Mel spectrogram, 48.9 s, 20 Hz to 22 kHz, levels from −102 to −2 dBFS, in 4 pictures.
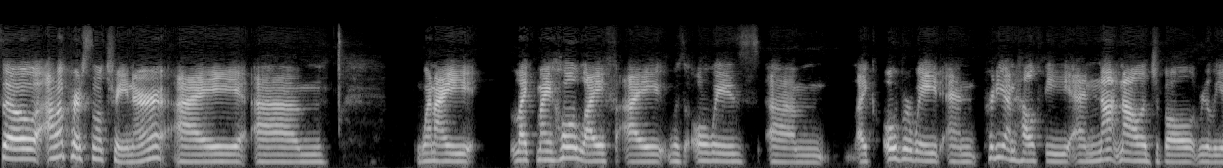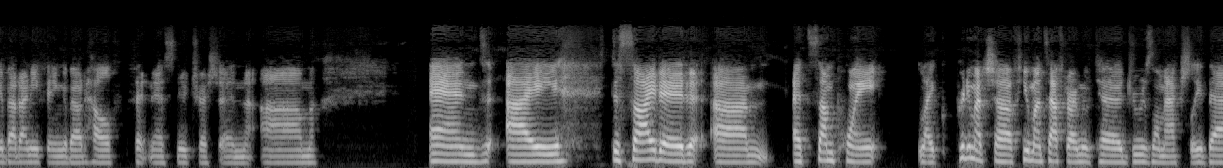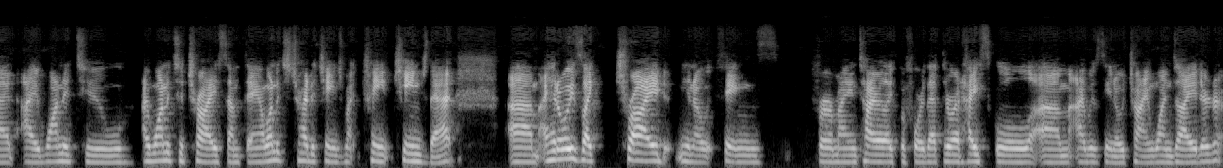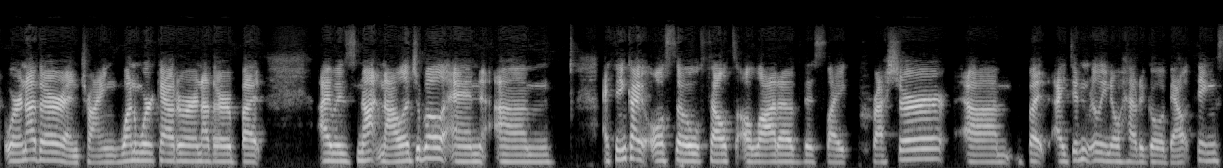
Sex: female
